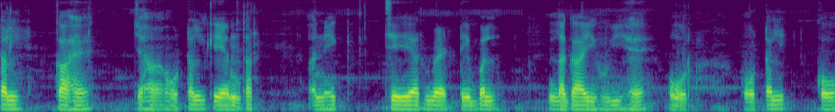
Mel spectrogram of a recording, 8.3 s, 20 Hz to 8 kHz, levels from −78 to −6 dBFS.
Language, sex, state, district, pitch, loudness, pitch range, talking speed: Hindi, male, Uttar Pradesh, Muzaffarnagar, 110 Hz, -20 LUFS, 105-115 Hz, 130 wpm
